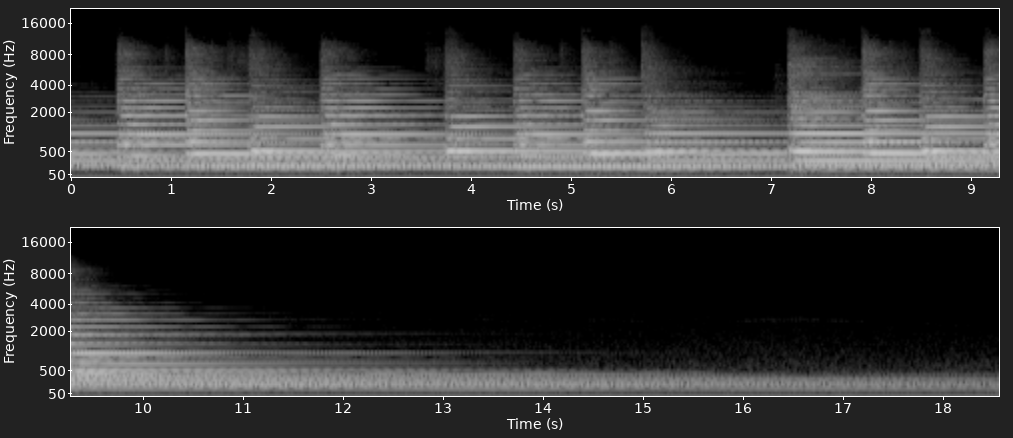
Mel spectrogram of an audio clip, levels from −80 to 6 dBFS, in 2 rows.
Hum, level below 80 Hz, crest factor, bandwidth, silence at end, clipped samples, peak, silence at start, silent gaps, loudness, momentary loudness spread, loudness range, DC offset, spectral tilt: none; -66 dBFS; 16 dB; 12 kHz; 0 s; under 0.1%; -6 dBFS; 0 s; none; -20 LUFS; 22 LU; 18 LU; 0.2%; -5.5 dB/octave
